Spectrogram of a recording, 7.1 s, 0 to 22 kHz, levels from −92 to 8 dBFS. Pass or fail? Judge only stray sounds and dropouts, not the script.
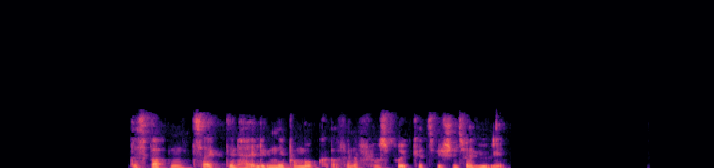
pass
